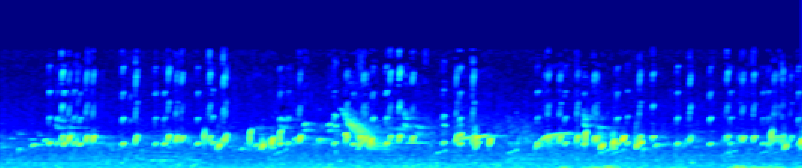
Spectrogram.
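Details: Goldfinch chorus in concert to stimulate birds, full of high jingling chirps, buzzy trills and twitters overlapping steadily, with a few faint low knocks in the background.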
